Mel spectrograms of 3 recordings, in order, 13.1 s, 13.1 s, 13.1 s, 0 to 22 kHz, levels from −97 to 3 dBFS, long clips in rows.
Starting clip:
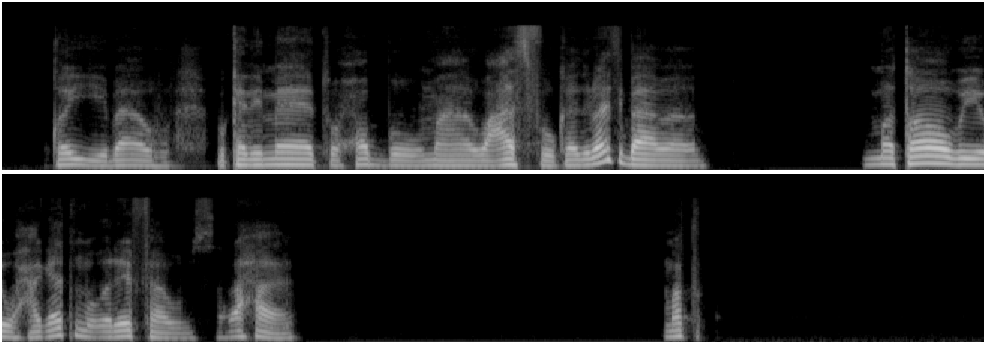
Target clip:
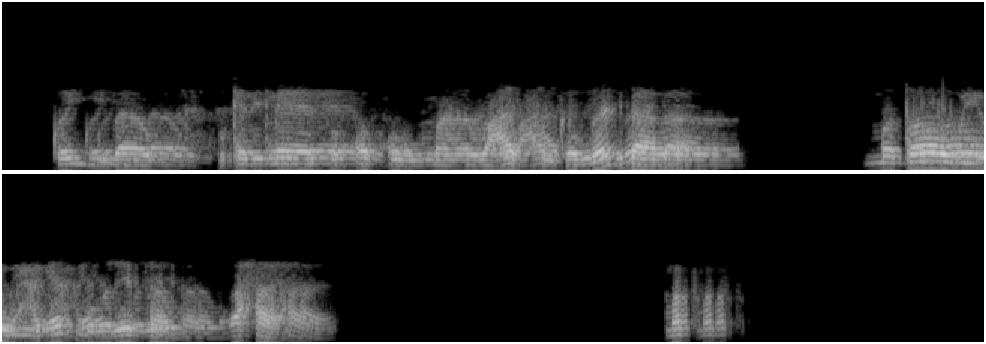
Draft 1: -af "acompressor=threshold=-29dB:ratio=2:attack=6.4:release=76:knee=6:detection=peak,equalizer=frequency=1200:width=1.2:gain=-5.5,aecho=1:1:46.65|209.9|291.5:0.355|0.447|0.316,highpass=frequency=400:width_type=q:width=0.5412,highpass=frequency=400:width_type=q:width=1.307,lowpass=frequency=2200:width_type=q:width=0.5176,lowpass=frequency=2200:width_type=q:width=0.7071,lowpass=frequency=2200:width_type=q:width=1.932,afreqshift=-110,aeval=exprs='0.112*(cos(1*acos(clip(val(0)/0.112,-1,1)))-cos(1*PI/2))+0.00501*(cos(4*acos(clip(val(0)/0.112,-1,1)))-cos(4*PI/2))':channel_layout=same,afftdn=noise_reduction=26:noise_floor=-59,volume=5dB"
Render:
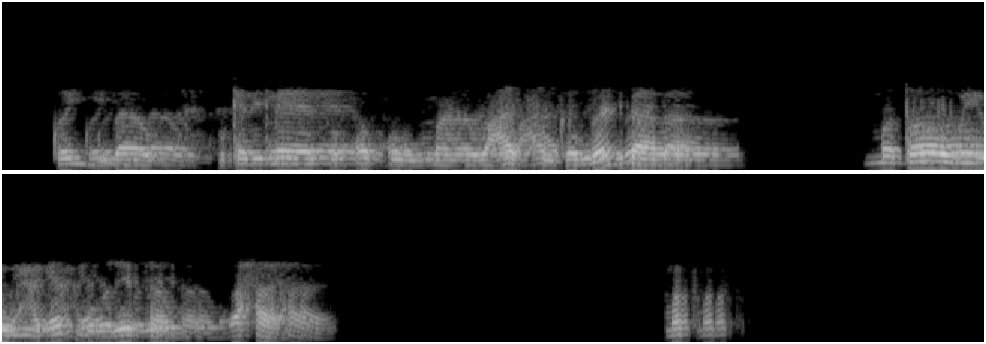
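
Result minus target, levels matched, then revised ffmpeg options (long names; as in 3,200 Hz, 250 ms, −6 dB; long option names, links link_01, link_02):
1,000 Hz band −2.5 dB
-af "acompressor=threshold=-29dB:ratio=2:attack=6.4:release=76:knee=6:detection=peak,aecho=1:1:46.65|209.9|291.5:0.355|0.447|0.316,highpass=frequency=400:width_type=q:width=0.5412,highpass=frequency=400:width_type=q:width=1.307,lowpass=frequency=2200:width_type=q:width=0.5176,lowpass=frequency=2200:width_type=q:width=0.7071,lowpass=frequency=2200:width_type=q:width=1.932,afreqshift=-110,aeval=exprs='0.112*(cos(1*acos(clip(val(0)/0.112,-1,1)))-cos(1*PI/2))+0.00501*(cos(4*acos(clip(val(0)/0.112,-1,1)))-cos(4*PI/2))':channel_layout=same,afftdn=noise_reduction=26:noise_floor=-59,volume=5dB"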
